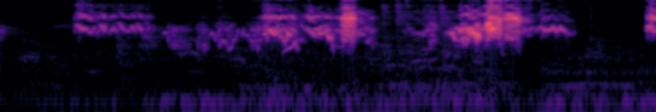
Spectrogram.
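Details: Budgerigars chattering in a busy, scratchy warble of high buzzy notes and squeaks, rising in loose bursts over about three seconds with little pause.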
